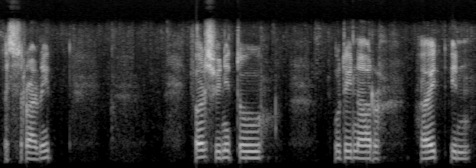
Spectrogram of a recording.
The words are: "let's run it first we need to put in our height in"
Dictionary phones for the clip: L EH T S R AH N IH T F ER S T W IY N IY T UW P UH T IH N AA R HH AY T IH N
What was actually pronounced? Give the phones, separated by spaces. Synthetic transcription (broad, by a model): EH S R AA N IH T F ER S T W IY N IY T UW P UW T IH N AA R HH AY T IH N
